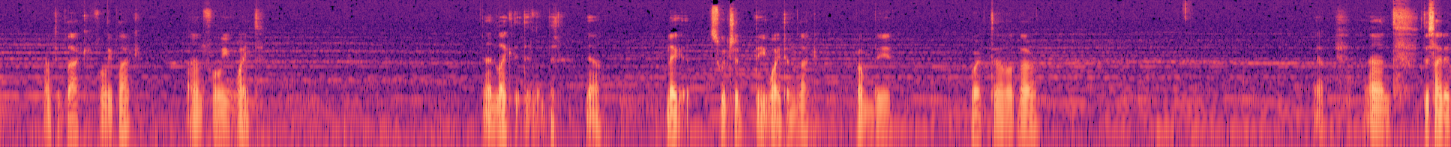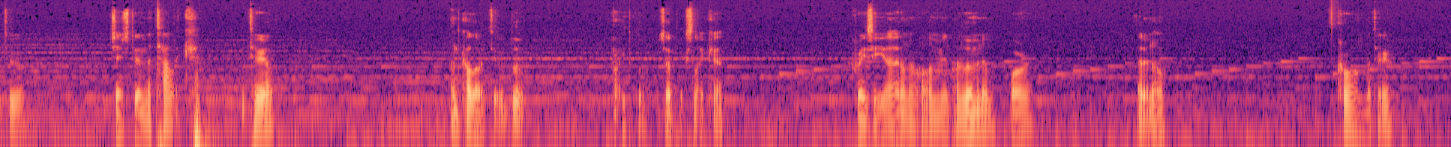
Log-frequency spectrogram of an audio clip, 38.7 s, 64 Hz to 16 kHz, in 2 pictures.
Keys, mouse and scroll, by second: 0.9 middle click, 1.5 click, 4.9-6.3 middle drag, 6.3 scroll down 2, 6.8-8.5 drag, 10.8-16.0 middle drag, 16.0 scroll down 2, 16.2-17.3 middle drag, 17.3 drag, 18.0 click, 18.9 middle click, 19.2-19.7 scroll up 5, 20.7-22.9 drag, 24.2 click, 27.0-32.6 middle drag, 32.6-33.0 scroll down 2, 33.2-38.7 middle drag.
